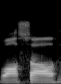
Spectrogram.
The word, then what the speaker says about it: Walsall: And in addition to working in wrestling, I know that you also do some work with Walsall. Am I pronouncing that right?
